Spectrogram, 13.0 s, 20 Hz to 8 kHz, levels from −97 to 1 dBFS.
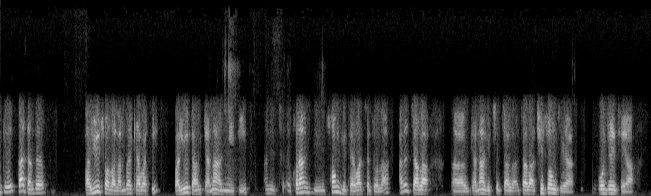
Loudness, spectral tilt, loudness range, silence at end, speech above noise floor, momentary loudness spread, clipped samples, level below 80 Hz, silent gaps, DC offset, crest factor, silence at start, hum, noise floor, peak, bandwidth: -26 LUFS; -8 dB/octave; 2 LU; 0.4 s; 48 dB; 14 LU; under 0.1%; -72 dBFS; none; under 0.1%; 20 dB; 0 s; none; -74 dBFS; -8 dBFS; 6.6 kHz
